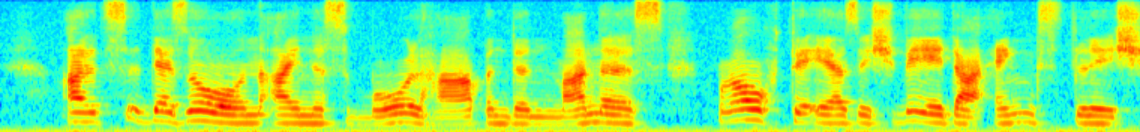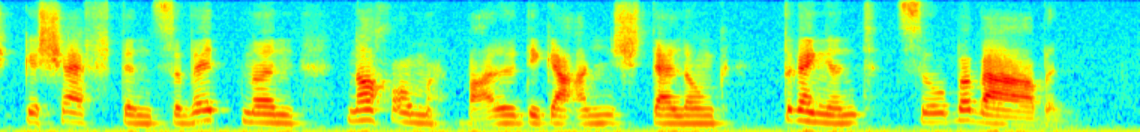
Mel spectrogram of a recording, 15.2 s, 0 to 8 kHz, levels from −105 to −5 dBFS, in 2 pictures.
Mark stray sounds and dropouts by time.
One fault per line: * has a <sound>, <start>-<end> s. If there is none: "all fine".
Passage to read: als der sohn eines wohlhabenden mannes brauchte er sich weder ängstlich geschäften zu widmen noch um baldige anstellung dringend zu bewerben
all fine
